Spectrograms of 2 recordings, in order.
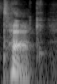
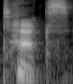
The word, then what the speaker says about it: TeX: By the way, I think it's pronounced tech, not tex.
